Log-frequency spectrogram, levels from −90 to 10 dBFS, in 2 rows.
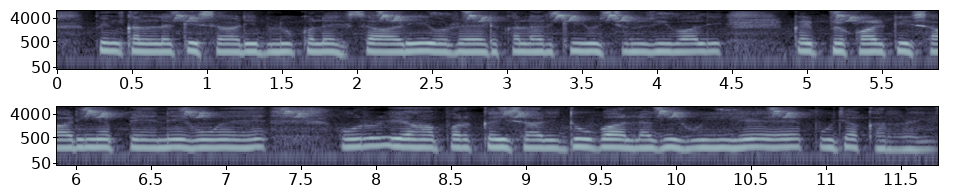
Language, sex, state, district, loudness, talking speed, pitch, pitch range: Hindi, male, Uttarakhand, Tehri Garhwal, -26 LUFS, 175 wpm, 210 Hz, 205-215 Hz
